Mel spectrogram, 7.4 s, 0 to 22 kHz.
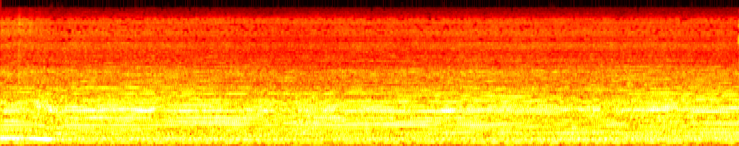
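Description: Alfa Romeo 33 Stradale engine in the Assetto Corsa racing game, a loud, steady high-revving drone with one quick pitch drop near the start, then a sustained hum without speech.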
